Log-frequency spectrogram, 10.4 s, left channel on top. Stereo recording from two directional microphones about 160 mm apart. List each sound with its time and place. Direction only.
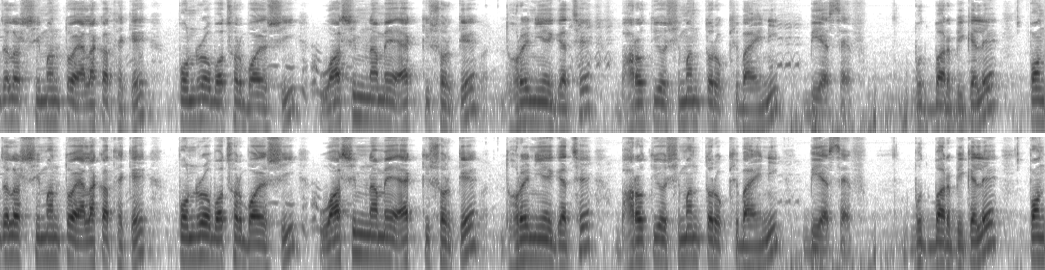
0.0 s speech: 35° right (ahead or behind)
